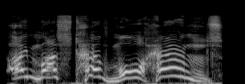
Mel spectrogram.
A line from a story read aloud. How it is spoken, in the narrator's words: the sailing-master shouted almost into Griffith's ear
